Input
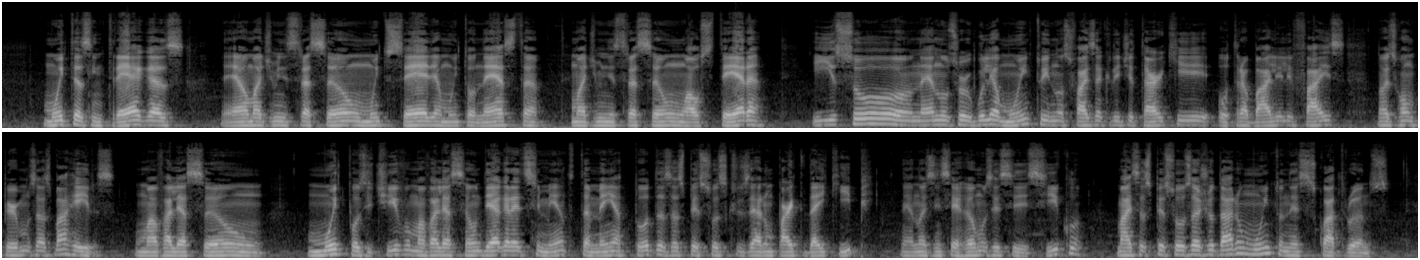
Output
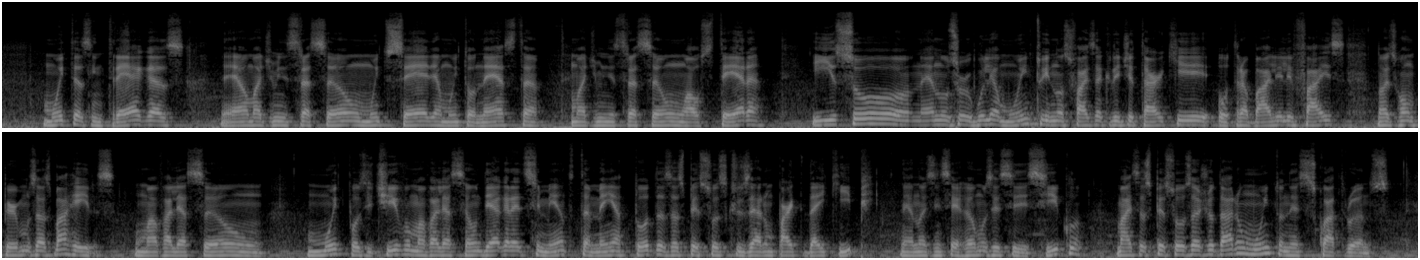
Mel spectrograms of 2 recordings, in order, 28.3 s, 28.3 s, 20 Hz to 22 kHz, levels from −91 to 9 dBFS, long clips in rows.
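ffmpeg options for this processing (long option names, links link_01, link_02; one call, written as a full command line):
ffmpeg -i in.wav -filter_complex "[0:a]asettb=1/sr,asplit=3[link_01][link_02][link_03];[link_01]atrim=end=9.064[link_04];[link_02]atrim=start=9.06:end=10.44,asetpts=PTS-STARTPTS,afade=type=in:duration=0.004:curve=qsin,afade=type=out:start_time=1.376:duration=0.004:curve=qsin,acompressor=threshold=-36dB:ratio=12:attack=3.2:release=140:knee=1:detection=peak[link_05];[link_03]atrim=start=10.436[link_06];[link_04][link_05]acrossfade=duration=0.004:curve1=hsin:curve2=qsin[link_07];[link_07][link_06]acrossfade=duration=0.004:curve1=qsin:curve2=hsin,highshelf=frequency=5000:gain=-8.5,acompressor=threshold=-39dB:ratio=8,volume=4dB" out.wav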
